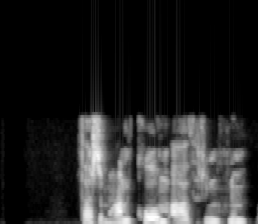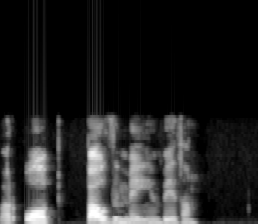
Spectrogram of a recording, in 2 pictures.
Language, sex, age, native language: Icelandic, female, 30-39, Icelandic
